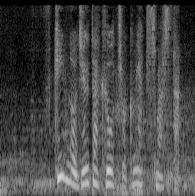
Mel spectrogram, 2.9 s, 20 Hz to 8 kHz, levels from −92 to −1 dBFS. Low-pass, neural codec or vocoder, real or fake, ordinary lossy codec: none; codec, 16 kHz, 1.1 kbps, Voila-Tokenizer; fake; none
